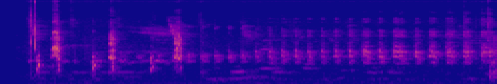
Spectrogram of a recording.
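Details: Chukar partridge kept as a fighting bird: a few loud, uneven clucks that speed up into a steady run of quick, ringing chuck notes, about two a second.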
